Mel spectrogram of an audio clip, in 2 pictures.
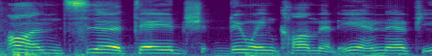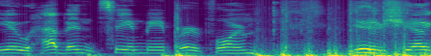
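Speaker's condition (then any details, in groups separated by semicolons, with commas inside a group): Multiple sclerosis; affects hands and left arm; onset left arm at 21, limited hand use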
